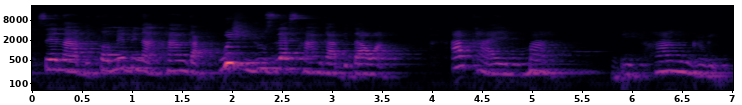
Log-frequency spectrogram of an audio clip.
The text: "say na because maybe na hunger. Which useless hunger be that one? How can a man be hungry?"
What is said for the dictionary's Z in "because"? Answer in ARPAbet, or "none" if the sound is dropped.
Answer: none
